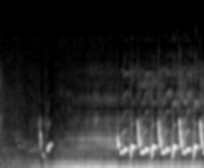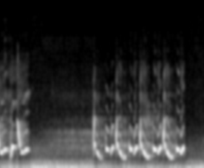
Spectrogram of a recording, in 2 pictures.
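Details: Carolina Wren singing from a tree in early-spring woodland in New York's Hudson River Valley: two loud bursts of quick, rolling whistled phrases, each repeated about six times, over a low rumble; the territorial bird was being lured with song playback.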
